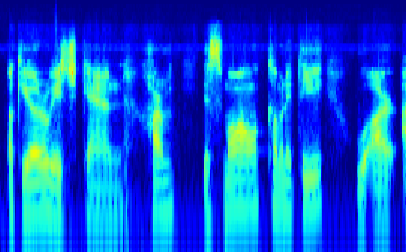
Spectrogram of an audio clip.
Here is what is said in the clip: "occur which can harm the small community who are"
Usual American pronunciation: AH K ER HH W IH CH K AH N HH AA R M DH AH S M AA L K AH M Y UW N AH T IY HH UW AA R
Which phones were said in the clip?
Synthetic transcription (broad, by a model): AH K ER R W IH CH K AH N HH AA R M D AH S M AA L K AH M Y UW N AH T IY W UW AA R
